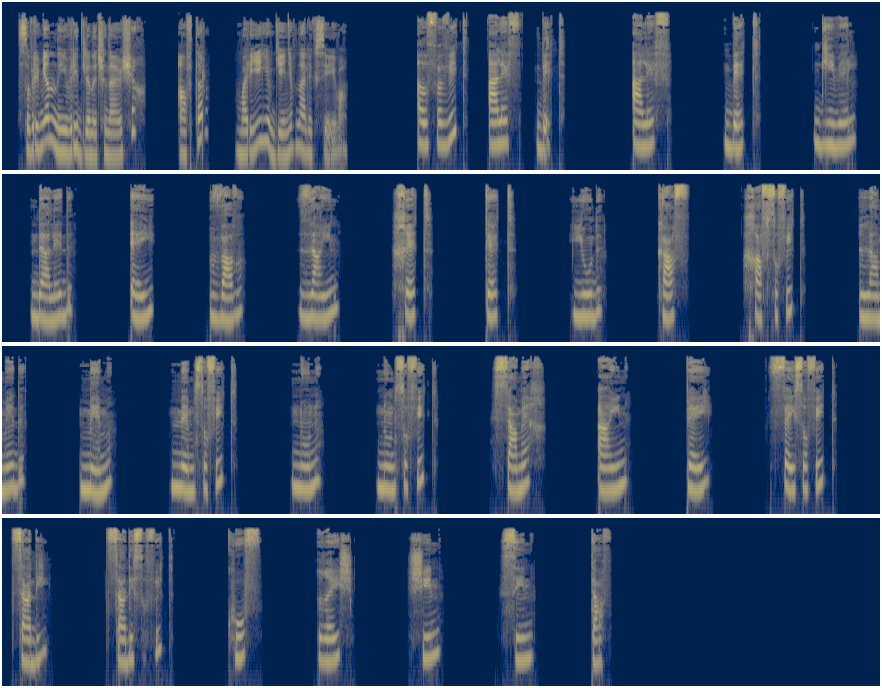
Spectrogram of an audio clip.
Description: Аудиокнига Современный иврит для начинающих | Библиотека аудиокниг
